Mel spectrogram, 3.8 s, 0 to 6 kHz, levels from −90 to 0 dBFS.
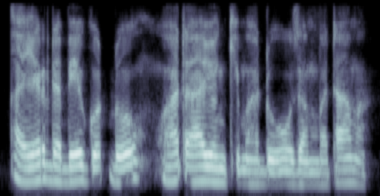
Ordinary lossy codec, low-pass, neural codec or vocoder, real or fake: none; 5.4 kHz; none; real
